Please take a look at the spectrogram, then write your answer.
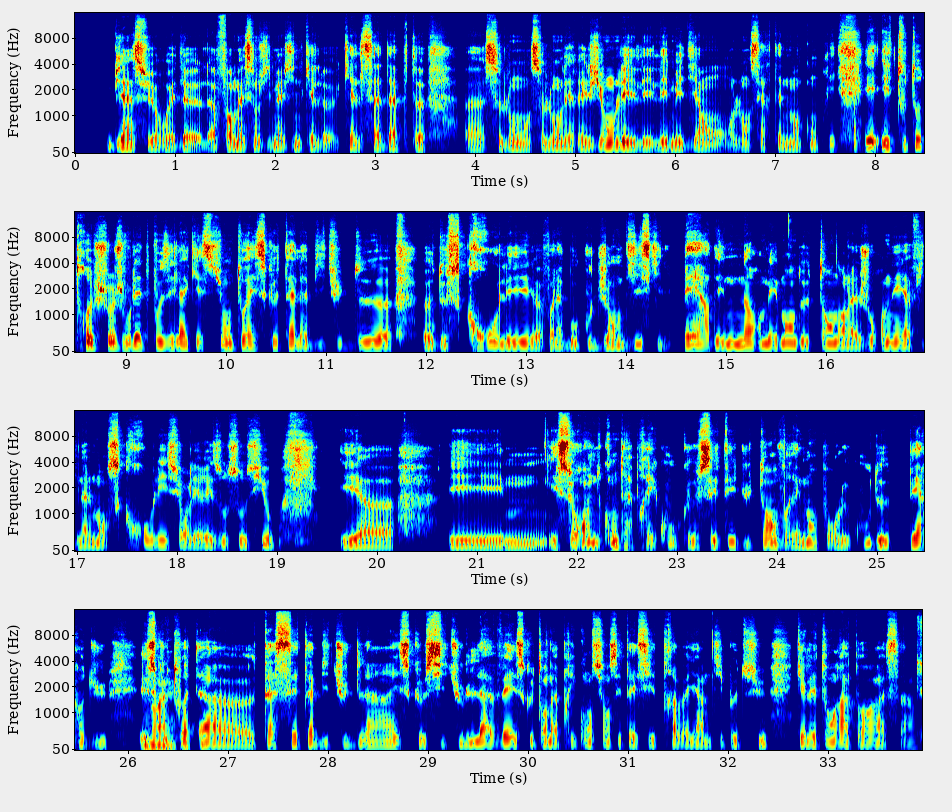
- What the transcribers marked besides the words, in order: stressed: "scroller"; stressed: "perdent"; tapping; stressed: "scroller"; stressed: "perdu"
- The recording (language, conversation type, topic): French, podcast, Comment gères-tu concrètement ton temps d’écran ?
